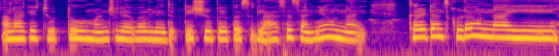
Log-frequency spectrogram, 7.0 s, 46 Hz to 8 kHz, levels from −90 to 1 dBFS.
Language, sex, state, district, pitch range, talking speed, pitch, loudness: Telugu, female, Andhra Pradesh, Sri Satya Sai, 220-255 Hz, 110 wpm, 230 Hz, -15 LUFS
